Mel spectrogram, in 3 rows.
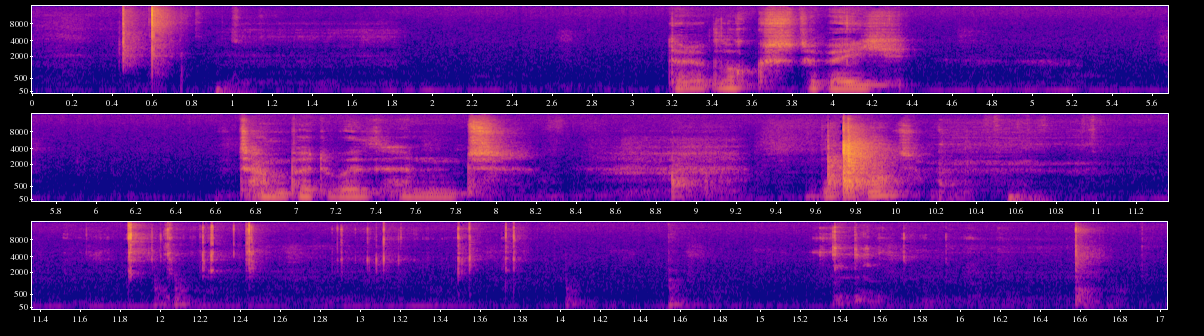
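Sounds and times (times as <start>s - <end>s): lock pick clicking in a lock: 11.8s - 13.9s.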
